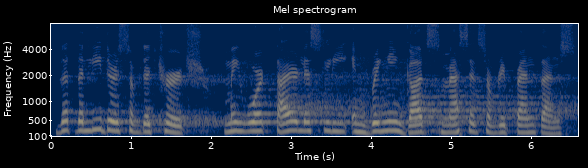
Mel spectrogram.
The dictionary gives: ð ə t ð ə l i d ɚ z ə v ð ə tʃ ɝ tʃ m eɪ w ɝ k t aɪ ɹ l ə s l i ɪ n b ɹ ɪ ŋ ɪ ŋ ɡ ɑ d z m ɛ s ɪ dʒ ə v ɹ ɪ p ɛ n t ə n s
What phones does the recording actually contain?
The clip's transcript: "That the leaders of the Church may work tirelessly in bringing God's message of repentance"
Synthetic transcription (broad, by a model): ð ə t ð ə l i d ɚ s ə v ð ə tʃ ɝ tʃ m eɪ w ɝ k t aɪ ɹ l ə s l i ɪ n b ɹ ɪ ŋ ɪ ŋ ɡ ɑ d s m ɛ s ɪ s ə v ɹ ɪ p ɛ n t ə n s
